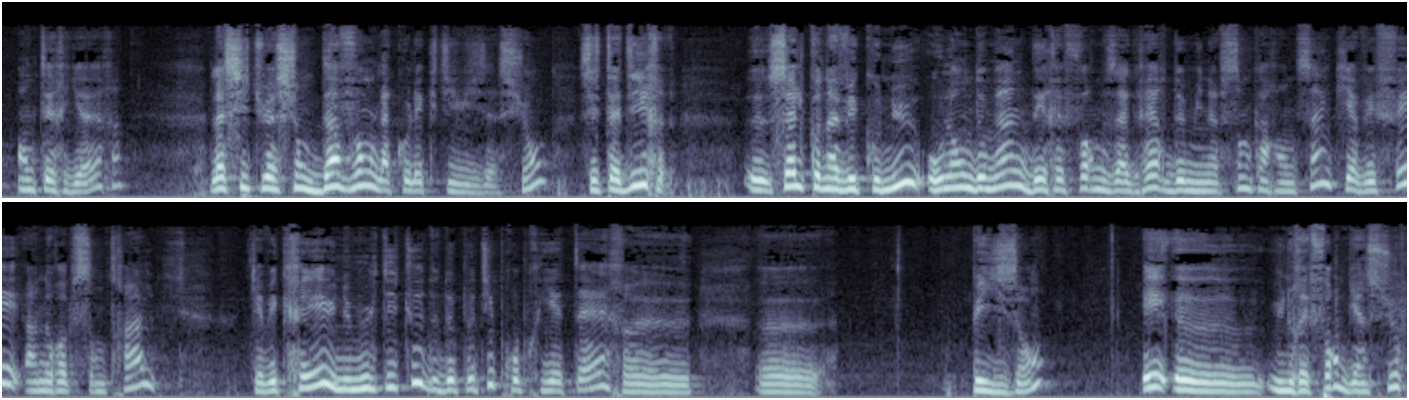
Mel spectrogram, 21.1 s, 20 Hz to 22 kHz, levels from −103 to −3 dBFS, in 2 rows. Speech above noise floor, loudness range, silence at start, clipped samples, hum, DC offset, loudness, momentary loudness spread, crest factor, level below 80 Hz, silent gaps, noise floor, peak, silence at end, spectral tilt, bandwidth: 36 dB; 9 LU; 0.15 s; under 0.1%; none; 0.7%; -23 LUFS; 14 LU; 18 dB; -50 dBFS; none; -58 dBFS; -6 dBFS; 0 s; -6.5 dB/octave; 13.5 kHz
